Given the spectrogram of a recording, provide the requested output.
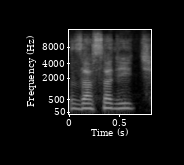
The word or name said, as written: zasadiť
